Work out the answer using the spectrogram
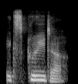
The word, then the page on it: excreta: Indian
